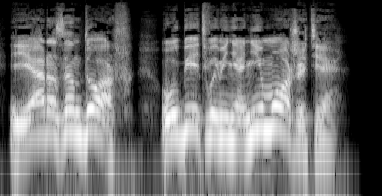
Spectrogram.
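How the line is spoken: Strained shout. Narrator (Russian): Через силу, все-таки раскрыв рот, я крикнул

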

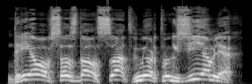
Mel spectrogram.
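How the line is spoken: Shouted. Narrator (Russian): Кто-то выкрикнул

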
